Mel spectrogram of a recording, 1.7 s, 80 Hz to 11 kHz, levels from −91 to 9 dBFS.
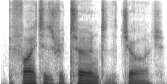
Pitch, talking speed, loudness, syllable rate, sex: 95 Hz, 215 wpm, -16 LUFS, 6.7 syllables/s, male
